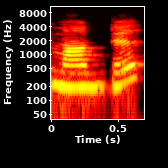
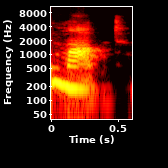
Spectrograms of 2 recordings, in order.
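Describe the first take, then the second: First: The ending is a voiced d sound. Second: The ending is a voiceless t sound. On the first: The speaker calls it wrong. "so it not be marked" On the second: The speaker calls it right. "but it would be marked"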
